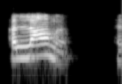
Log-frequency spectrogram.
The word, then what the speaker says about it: अल्लामह: के बाद अल्लामह प्रभुदेवस्य, अल्लाम है ना, अल्लाम संस्कृत में अल्लाम है, एक शब्द एक साथ बोला गया, अल्लामह प्रभुदेवस्य। यहाँ पर प्रोनाउंसिएशन सही होना चाहिए, अल्लामह है ना, अल्लामह प्रभुदेवस्य घोड़ा चोली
